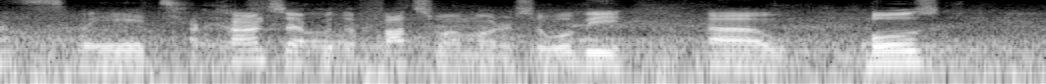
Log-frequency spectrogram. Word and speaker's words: FAZUA: So I mainly, however you pronounce it, just put as much of a German accent on it as you can. FAZUA. FAZUA.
